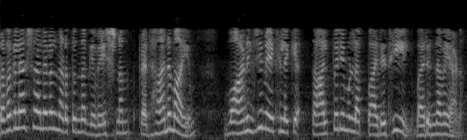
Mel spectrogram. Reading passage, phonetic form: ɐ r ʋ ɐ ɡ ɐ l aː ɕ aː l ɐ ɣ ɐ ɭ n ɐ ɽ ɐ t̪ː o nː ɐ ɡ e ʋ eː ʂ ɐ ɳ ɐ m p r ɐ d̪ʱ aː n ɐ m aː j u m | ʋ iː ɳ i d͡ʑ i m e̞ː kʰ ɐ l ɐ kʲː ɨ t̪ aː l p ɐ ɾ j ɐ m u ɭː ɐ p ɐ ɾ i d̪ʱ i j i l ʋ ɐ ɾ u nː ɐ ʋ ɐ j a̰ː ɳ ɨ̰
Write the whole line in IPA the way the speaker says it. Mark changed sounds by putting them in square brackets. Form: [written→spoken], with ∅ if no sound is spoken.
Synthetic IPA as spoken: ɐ r ʋ ɐ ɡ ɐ l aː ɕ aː l ɐ ɣ ɐ ɭ n ɐ ɽ ɐ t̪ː [o→u] nː ɐ ɡ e ʋ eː ʂ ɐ ɳ ɐ m p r ɐ d̪ʱ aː n ɐ m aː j u m | ʋ [iː→aː] ɳ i d͡ʑ i m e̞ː kʰ ɐ l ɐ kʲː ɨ t̪ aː l p ɐ ɾ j ɐ m u ɭː ɐ p ɐ ɾ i d̪ʱ i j i l ʋ ɐ ɾ u nː ɐ ʋ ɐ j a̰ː ɳ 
